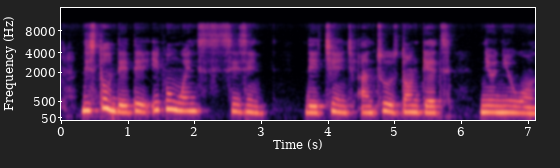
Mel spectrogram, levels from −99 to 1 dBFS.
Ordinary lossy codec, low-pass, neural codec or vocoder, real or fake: none; 9.9 kHz; none; real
